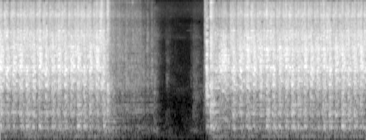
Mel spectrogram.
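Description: An old ice cream truck's engine cranking on the starter without firing, in two attempts with a short pause between. The owner follows it by tapping the starter.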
